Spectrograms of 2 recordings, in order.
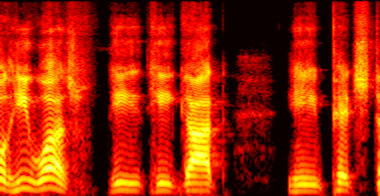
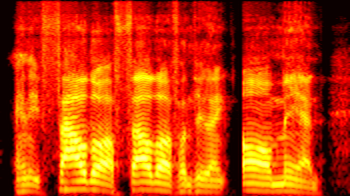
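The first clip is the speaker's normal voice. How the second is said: plain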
